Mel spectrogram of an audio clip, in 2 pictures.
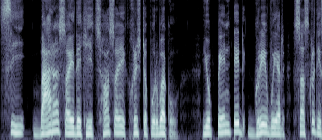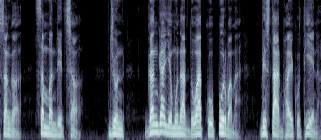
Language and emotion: Nepali, neutral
